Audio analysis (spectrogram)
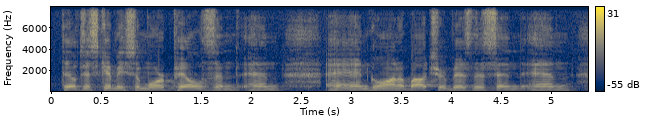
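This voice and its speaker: At a moderate pace, a man talks at a medium pitch. Room echo is audible. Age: 70s. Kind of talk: casual interview. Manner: halting, repeats words.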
